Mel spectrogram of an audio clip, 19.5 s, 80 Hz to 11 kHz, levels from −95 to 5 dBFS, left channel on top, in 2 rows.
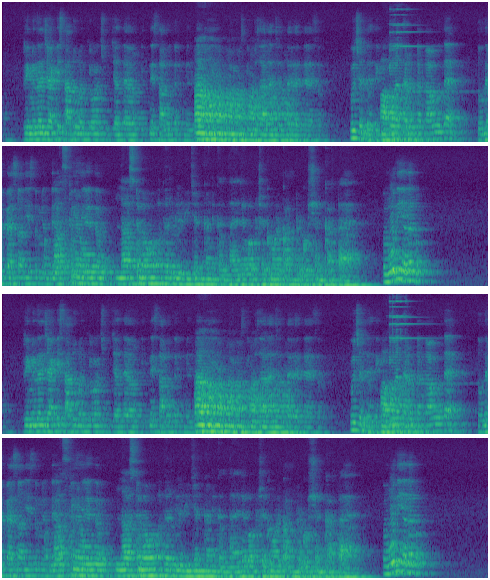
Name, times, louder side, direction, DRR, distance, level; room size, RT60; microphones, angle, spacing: voice 1, 0.4-2.7 2.9-6.2 7.0-9.0 9.5-11.8 15.3-15.5 16.5-16.7 17.3-18.0, left 1 dB, 5° left, -3 dB, 0.4 m, -30 dB
voice 2, 3.8-5.9 7.6-8.4 10.6-16.8, right 1 dB, 80° left, -3 dB, 1.0 m, -25 dB
sound 1, 7.7-9.3, right 6 dB, 70° right, 0.4 m, -39 dB
3.7 x 2.5 x 3.0 m, 0.96 s
head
